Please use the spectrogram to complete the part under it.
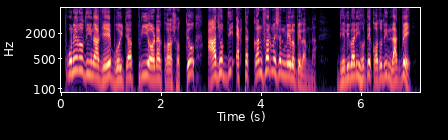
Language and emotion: Bengali, angry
